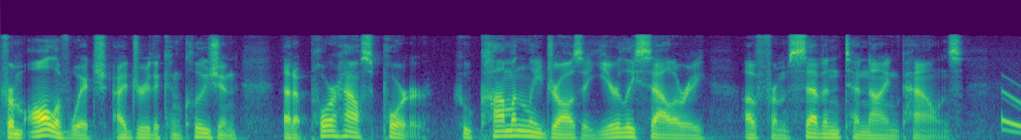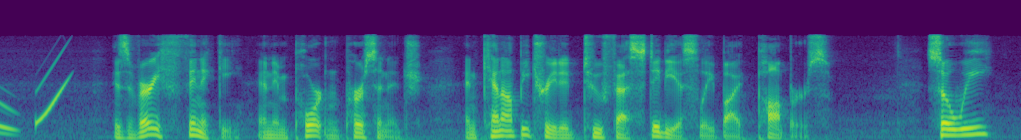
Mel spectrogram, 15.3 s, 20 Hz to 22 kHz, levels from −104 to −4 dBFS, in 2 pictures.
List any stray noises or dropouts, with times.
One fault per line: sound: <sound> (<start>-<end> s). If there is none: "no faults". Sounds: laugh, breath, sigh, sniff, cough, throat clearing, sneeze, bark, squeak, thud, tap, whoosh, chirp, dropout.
sound: chirp (7.5-8.2 s)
